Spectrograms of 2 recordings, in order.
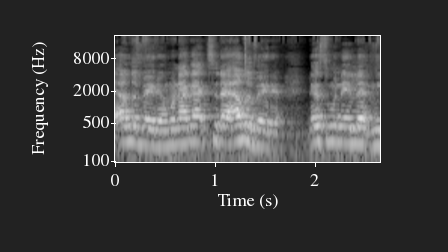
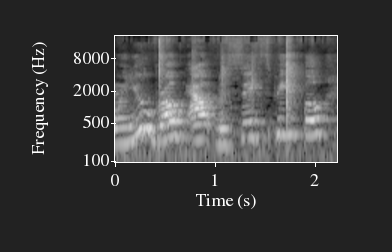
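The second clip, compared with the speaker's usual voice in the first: ordinary talk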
